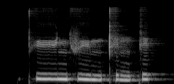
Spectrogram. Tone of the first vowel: low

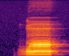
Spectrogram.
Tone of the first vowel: high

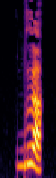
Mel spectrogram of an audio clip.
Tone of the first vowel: falling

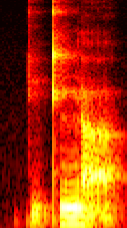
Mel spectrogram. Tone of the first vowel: low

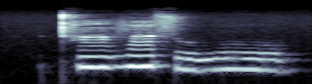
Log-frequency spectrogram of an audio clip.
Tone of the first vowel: high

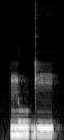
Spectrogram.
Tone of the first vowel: high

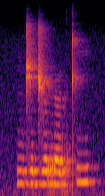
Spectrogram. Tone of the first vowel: low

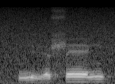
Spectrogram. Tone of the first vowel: low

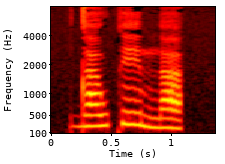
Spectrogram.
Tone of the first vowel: rising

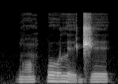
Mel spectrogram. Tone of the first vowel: low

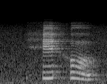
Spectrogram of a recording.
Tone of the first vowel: high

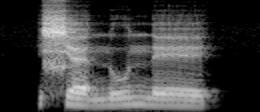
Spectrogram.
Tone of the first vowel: falling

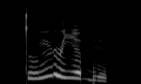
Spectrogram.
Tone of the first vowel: rising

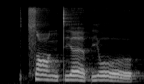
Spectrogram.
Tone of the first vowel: falling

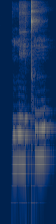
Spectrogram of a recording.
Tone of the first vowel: low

